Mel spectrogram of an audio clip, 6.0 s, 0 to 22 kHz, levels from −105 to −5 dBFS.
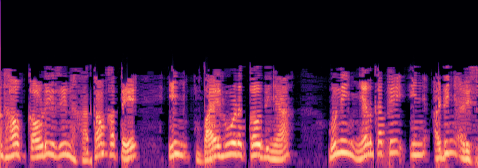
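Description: Throughout the speech, nothing reaches above 5.1 kHz, and the remaining band sounds dull, smeared and warbly, with heavy damage consistent with AAC compression, likely AAC-LC at a very low bitrate, which fits roughly 12 kbps, where the encoder cuts the top band and starves the rest.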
